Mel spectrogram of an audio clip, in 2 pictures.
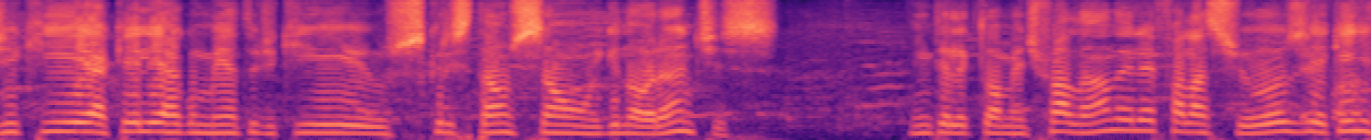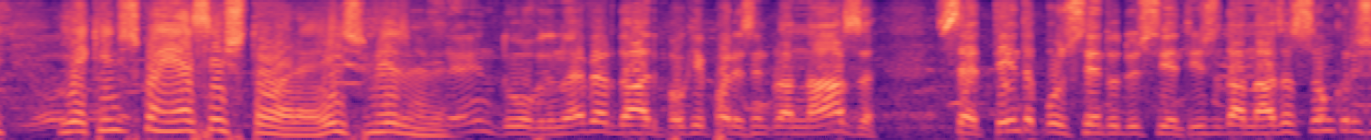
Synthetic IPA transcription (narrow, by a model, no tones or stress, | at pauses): d͡ʒɪkʰɪakelɪaɾɡũmẽnt̪ʊd͡ʒɪkɪʊskɾist̪ɐ̃w̃sːɐ̃w̃iɡnoɾɐ̃nt͡ʃɪs | ĩnt̪elek̚t̪uawmẽnt͡ʃɪ̥falɐ̃nd̪ʊelɪɛfalasiozʊɪɐkẽj̃ɪɐkẽj̃d͡ʒɪskõɲɛsɪɐist̪ɔɾjɐɛisʊmezmʊɛvɛẽd̪uvid̪ɐnɐ̃w̃ɛveɾd̪ad͡ʒ̪ɪpoɾkepoɾezẽmplʊɐnazɐ | sɛt̪ẽnt̪ɐpoɾsẽnt̪ʊd̪ʊsiẽnt̪ist̪ɐzd̪ɐnazɐsɐ̃w̃kɾi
